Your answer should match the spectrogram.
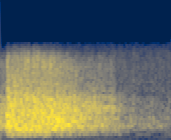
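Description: A single gunshot in a warehouse: a sharp, loud blast whose broad, rumbling tail carries on and fades away over about a second and a half.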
